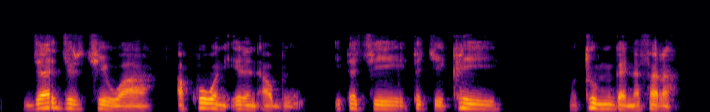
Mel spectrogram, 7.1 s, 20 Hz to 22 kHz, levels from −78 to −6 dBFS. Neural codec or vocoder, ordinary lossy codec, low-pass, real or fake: codec, 16 kHz, 4.8 kbps, FACodec; none; 7.2 kHz; fake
